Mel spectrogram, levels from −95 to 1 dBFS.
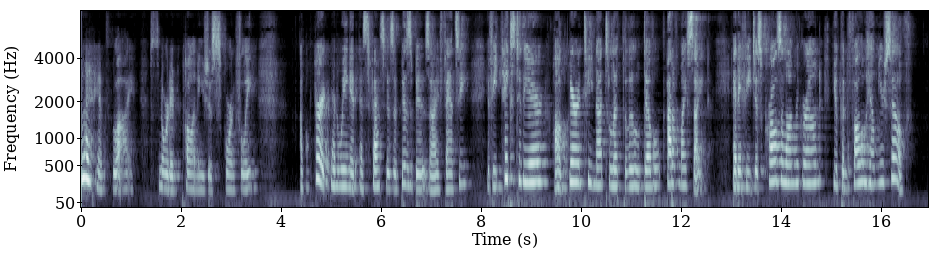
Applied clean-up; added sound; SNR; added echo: neural mask model DeepFilterNet 3.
